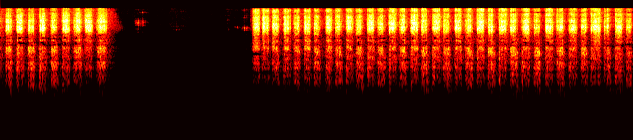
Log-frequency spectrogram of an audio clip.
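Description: A red felt-tip marker rubs back and forth over a flat white paper coloring sheet to fill in a wing section. It makes quick, steady, bright scratchy strokes, which stop for about a second and a half of near silence and then resume at the same brisk rhythm.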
